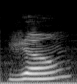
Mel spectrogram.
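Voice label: "reng", Chinese pinyin, second tone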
